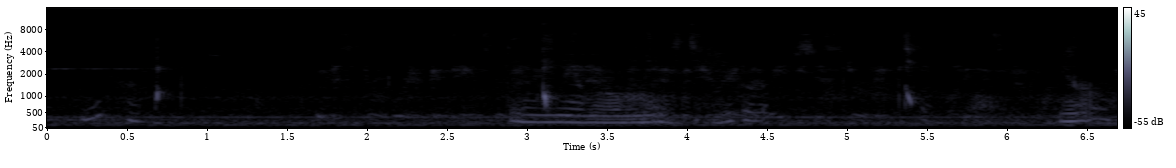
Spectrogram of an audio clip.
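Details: Hiccups: a few sharp, brief catch sounds repeating irregularly, plus soft vocal noises, in a quiet room.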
